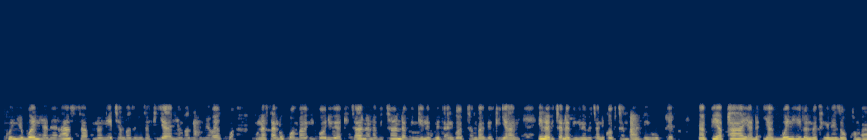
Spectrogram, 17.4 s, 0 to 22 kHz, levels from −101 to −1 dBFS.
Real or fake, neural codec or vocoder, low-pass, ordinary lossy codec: real; none; 5.4 kHz; Opus, 64 kbps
